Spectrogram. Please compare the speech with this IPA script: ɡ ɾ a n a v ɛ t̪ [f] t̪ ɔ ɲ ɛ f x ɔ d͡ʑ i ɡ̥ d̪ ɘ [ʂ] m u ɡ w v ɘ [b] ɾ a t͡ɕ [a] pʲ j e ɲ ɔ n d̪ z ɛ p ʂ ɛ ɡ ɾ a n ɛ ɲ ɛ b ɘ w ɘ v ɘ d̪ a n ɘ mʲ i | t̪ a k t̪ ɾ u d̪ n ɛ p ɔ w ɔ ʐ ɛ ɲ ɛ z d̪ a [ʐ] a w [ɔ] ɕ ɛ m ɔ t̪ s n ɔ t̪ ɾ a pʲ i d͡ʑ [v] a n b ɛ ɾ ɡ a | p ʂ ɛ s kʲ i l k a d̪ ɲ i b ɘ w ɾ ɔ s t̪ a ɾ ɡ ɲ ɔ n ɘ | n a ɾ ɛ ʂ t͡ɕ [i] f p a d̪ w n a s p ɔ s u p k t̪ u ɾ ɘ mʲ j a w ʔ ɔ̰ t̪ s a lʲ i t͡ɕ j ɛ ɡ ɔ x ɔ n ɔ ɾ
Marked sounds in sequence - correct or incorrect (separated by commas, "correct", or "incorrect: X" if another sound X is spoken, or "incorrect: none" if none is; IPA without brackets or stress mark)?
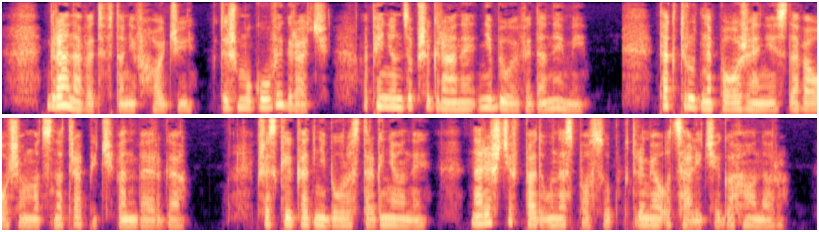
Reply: correct, correct, incorrect: ɡ, correct, incorrect: v, correct, correct, incorrect: ɛ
